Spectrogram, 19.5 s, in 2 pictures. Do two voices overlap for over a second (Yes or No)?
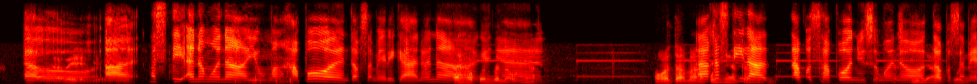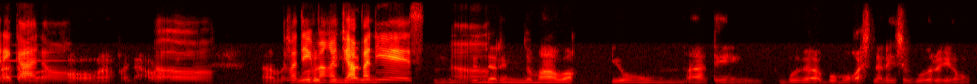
Yes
